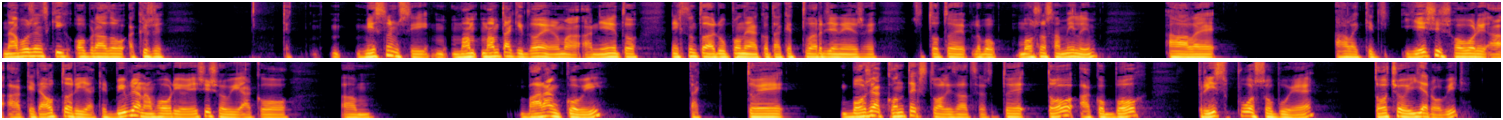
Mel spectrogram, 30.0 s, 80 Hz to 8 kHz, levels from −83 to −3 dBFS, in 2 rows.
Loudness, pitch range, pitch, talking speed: -15 LUFS, 115-130 Hz, 120 Hz, 125 wpm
